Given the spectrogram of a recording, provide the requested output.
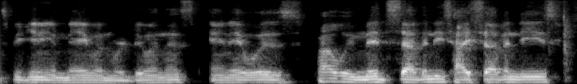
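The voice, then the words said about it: Wisconsin Midwestern accent. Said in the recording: “I am enjoying your Wisconsin accent. Enjoying it a lot ... there's definitely a Midwestern one”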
